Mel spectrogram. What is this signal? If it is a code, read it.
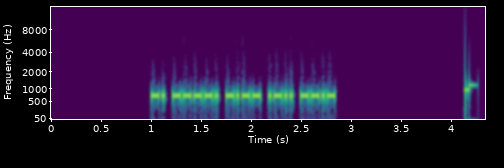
Morse code, heard as a keyed tone, about 44 wpm, 700 Hz. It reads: N9YLQ
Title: USA Call Signs - 5 Characters - 3x Character Spacing - 45wpm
